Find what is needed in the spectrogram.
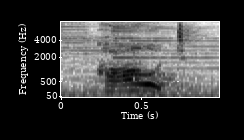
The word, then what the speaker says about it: called: D de dado, como eu falei agora, D de Danilo, é, portanto, o passado de call é called.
